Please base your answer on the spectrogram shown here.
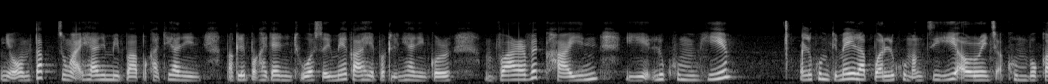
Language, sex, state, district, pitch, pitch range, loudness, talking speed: Mizo, female, Mizoram, Aizawl, 210 Hz, 195-235 Hz, -18 LUFS, 255 wpm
